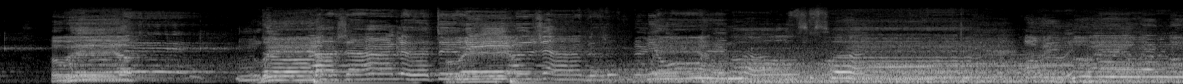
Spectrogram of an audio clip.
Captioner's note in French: chant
